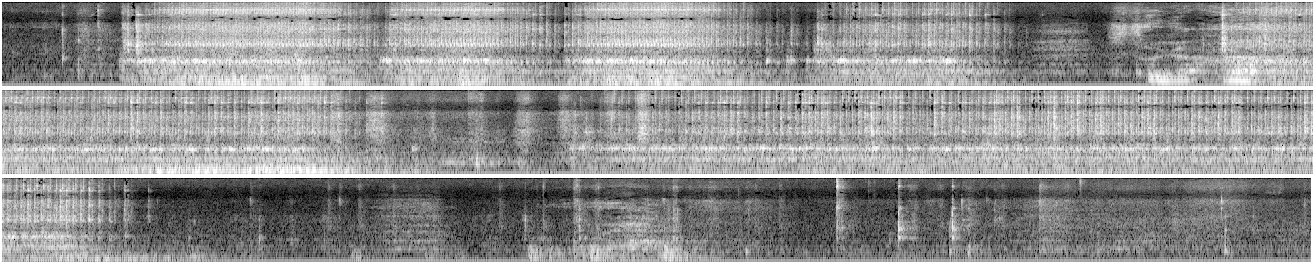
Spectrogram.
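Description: A Marquette distributor tester spinning a Hudson Jet distributor on its stand, a steady mechanical whine and whirr. It starts about half a second in, dips and picks up again with a short rising pitch around six seconds in, and stops about fourteen seconds in.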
